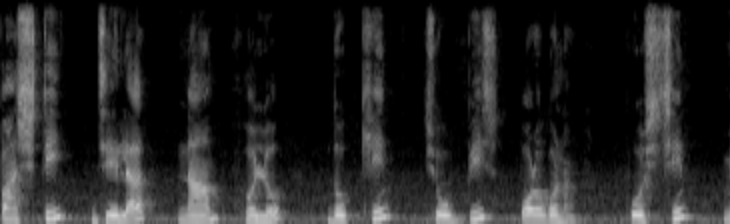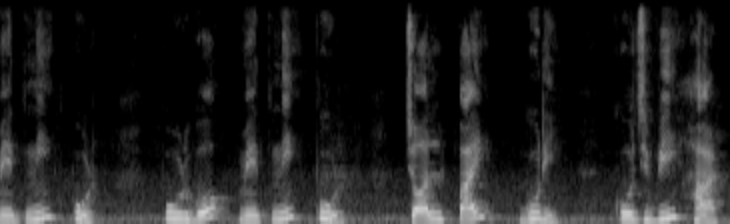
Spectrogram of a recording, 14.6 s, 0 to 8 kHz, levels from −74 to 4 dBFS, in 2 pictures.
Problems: background sounds at intervals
